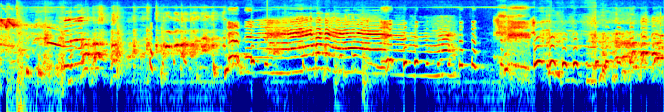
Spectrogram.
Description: Laughter of a woman crying of a child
